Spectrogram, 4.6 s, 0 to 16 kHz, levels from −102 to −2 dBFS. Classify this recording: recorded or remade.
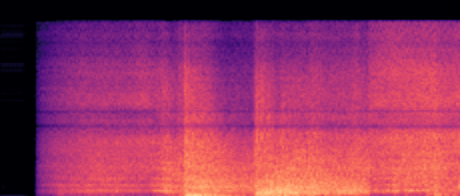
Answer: remade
